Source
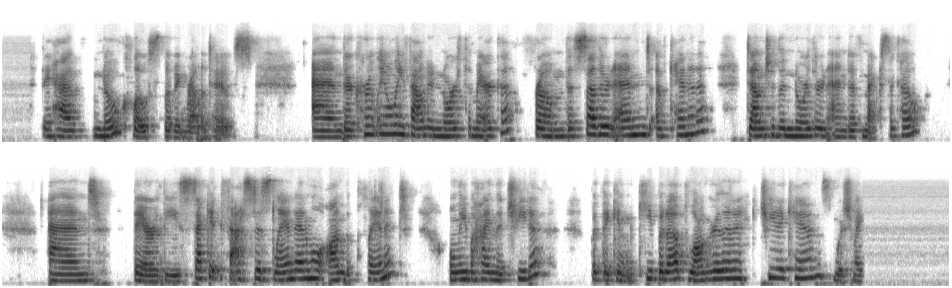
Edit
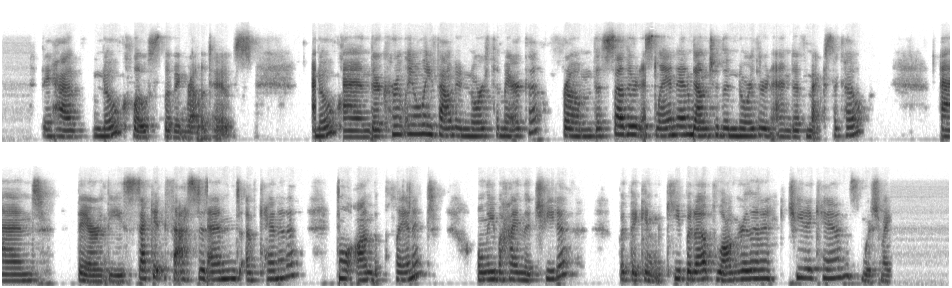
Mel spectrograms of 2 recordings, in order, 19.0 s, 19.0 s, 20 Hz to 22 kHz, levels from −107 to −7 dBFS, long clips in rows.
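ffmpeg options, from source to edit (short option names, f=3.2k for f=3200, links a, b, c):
-filter_complex "[0:a]asplit=7[a][b][c][d][e][f][g];[a]atrim=end=3.132[h];[b]atrim=start=0.978:end=1.262[i];[c]atrim=start=3.128:end=6.152[j];[d]atrim=start=12.088:end=12.572[k];[e]atrim=start=7.468:end=12.092[l];[f]atrim=start=6.148:end=7.472[m];[g]atrim=start=12.568[n];[h][i]acrossfade=d=0.004:c1=hsin:c2=hsin[o];[o][j]acrossfade=d=0.004:c1=hsin:c2=hsin[p];[p][k]acrossfade=d=0.004:c1=hsin:c2=hsin[q];[q][l]acrossfade=d=0.004:c1=hsin:c2=hsin[r];[r][m]acrossfade=d=0.004:c1=hsin:c2=hsin[s];[s][n]acrossfade=d=0.004:c1=hsin:c2=hsin"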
